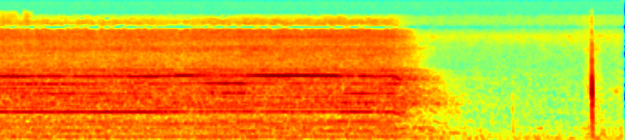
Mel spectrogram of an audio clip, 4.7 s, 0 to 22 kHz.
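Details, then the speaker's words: WalkingPad X218 dual-folding treadmill: the cooling fan, which turns on about 2 minutes into a session, runs briefly after stopping. A steady whirring hum with a faint whine lasts about three seconds, then winds down to quiet. This is normal fan run-on, expected given the powerful motor. "This model also has a fan that turns on about 2 minutes into the session and runs briefly after stopping. You can hear it here. Given how powerful the motor is, that's totally expected."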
